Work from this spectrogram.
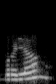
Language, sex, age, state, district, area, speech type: Gujarati, female, 18-30, Gujarat, Morbi, urban, conversation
